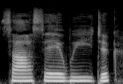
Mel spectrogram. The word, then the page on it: sa'se'wi't'g: Mi'gmaq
